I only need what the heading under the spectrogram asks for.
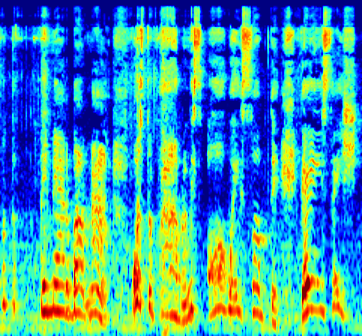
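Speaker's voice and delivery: imitating an outraged friend's cussing tirade; indignant rant. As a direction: vent it like a fed-up union man. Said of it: "he was real militant".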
